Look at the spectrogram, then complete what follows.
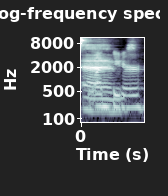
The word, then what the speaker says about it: Leadbeater: I think it's Leadbeater, yeah. Yeah, that's how she pronounced it yesterday.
